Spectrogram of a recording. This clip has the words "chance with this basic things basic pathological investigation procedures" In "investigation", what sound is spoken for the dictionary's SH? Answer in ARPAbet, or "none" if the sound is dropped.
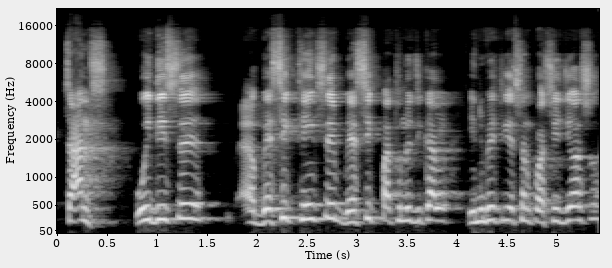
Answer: S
